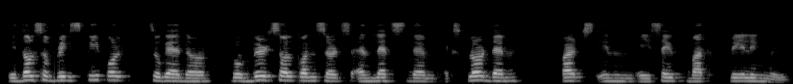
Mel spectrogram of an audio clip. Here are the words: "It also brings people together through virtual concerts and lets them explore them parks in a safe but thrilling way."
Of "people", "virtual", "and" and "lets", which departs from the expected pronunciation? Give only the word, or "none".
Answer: virtual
